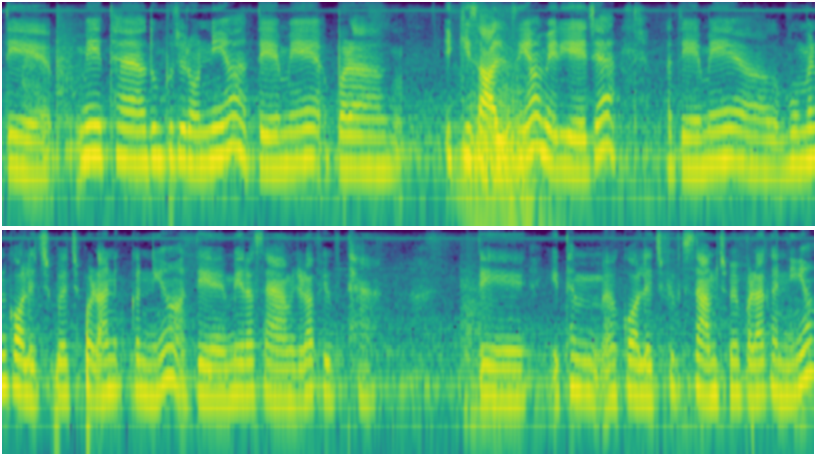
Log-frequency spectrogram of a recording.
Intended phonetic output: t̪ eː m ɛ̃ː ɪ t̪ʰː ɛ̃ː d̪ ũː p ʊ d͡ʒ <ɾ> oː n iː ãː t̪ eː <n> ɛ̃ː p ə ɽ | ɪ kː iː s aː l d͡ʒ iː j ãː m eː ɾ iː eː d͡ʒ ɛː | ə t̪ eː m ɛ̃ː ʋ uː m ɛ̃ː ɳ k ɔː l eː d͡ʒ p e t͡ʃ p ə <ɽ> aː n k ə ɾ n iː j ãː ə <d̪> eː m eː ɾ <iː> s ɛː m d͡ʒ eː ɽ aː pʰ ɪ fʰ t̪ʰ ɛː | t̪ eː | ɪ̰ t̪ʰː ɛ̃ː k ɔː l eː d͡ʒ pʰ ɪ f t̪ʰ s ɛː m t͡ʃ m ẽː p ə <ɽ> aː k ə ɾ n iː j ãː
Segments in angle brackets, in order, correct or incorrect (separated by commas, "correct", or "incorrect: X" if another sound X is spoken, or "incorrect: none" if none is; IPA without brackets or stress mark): correct, incorrect: m, correct, incorrect: t̪, incorrect: aː, correct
